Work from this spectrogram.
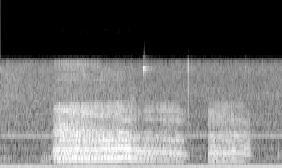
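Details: A pet dog gives a low, rumbling growl, then a second shorter growl after a brief pause, reacting to a virtual small dog in a box barking at her.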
